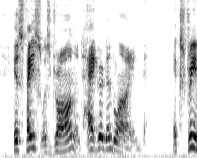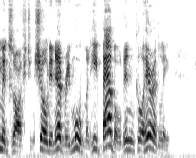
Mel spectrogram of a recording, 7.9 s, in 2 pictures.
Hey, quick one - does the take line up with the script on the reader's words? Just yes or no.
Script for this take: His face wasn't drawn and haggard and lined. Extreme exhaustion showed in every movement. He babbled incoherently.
no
